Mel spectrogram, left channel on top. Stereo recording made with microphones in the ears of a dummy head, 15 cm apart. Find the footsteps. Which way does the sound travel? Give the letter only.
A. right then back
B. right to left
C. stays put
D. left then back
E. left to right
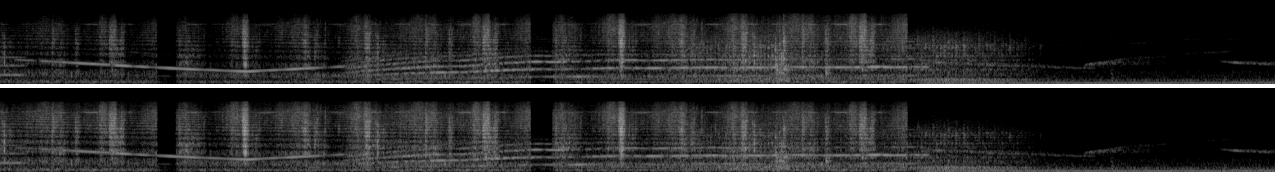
B.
